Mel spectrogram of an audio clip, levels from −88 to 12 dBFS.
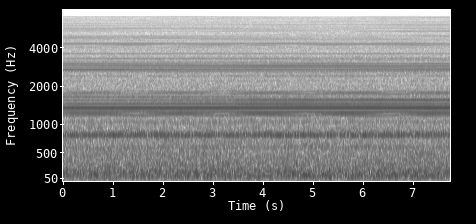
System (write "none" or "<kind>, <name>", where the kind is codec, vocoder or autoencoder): none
